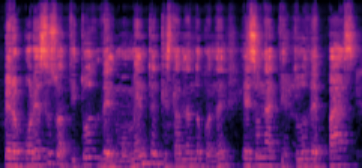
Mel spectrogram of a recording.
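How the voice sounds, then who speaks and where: A man teaching a live Bible class, animated, breaking into quoted voices. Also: a little fast, slight background noise. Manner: animated, acts out quoted voices with rising pitch. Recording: roomy echo.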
